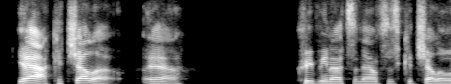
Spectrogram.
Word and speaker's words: Coachella: Um Oh, Coachello. Yeah, Coachella.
